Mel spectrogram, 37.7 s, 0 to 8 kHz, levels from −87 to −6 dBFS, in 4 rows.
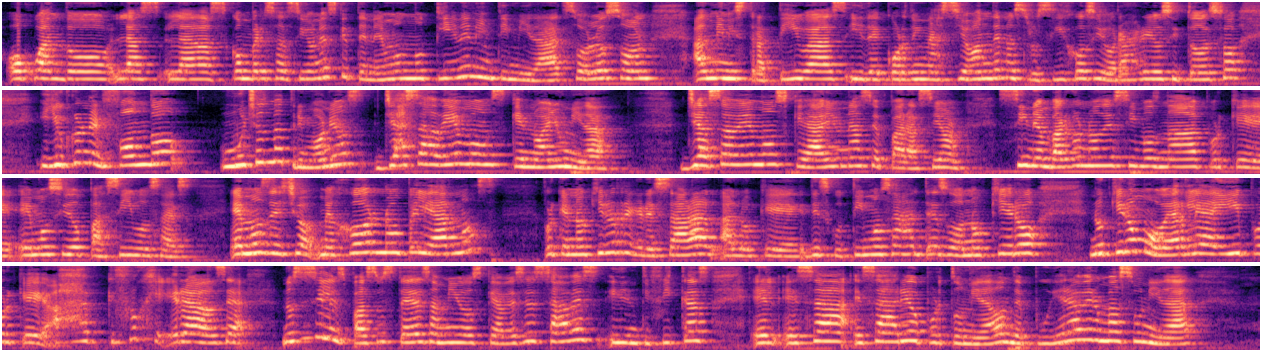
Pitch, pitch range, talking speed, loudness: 275 Hz, 255-315 Hz, 170 wpm, -13 LUFS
